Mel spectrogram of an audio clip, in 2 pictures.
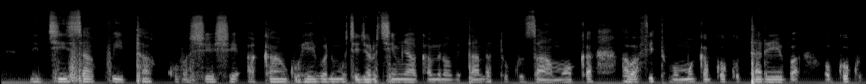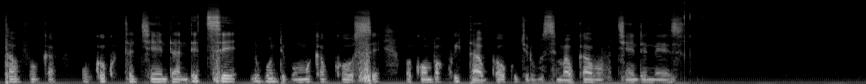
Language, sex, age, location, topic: Kinyarwanda, male, 18-24, Kigali, health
